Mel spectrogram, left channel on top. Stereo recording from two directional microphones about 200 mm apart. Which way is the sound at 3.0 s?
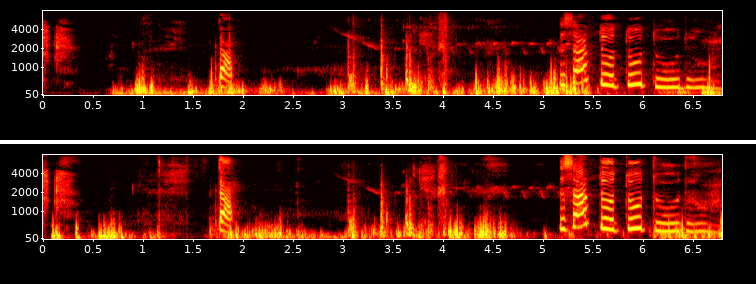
20° right (ahead or behind).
